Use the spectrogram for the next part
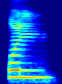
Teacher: we will not stop lam abruptly, but we will continue saying it for a little while. It's not too much, it's not short like stop, but it's a medium flow of sound.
